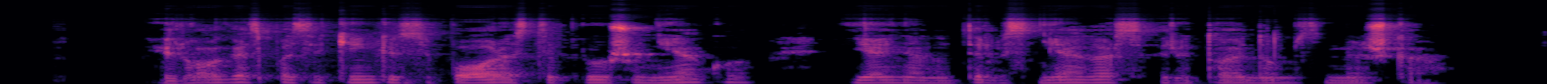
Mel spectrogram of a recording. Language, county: Lithuanian, Kaunas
